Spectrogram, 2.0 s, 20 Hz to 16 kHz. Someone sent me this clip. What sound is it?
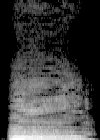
Deep Growl 1
Deep Growl Creature Monster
